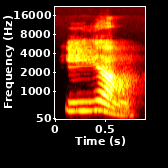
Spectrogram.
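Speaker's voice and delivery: high, soft put-on female cry. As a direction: pitch it way up, quietly, like a woman. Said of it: "That was my female voice".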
